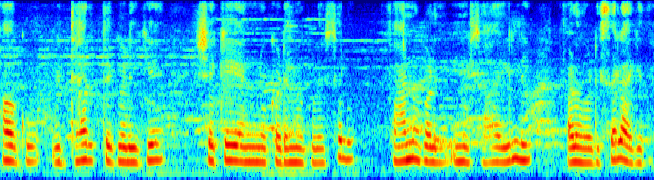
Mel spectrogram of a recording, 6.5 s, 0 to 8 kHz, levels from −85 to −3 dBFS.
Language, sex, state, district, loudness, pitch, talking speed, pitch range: Kannada, female, Karnataka, Koppal, -18 LUFS, 215 Hz, 80 wpm, 200-230 Hz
